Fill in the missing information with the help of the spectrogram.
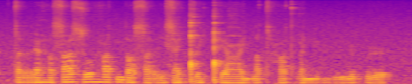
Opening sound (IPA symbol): tˤ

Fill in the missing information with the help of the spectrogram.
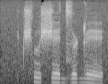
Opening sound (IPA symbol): t͡ʃʰ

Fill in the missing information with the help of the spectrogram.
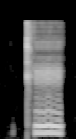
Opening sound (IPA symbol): kʰ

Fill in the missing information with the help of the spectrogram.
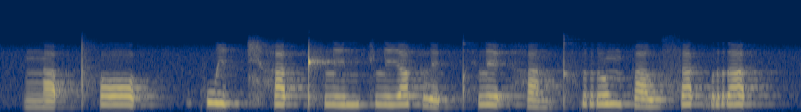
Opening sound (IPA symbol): ŋ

